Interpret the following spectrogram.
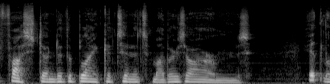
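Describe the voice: The text is read aloud plainly, with pitch moving in an ordinary manner.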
